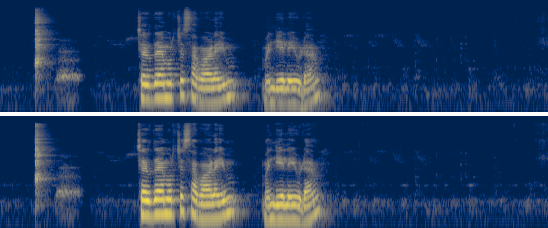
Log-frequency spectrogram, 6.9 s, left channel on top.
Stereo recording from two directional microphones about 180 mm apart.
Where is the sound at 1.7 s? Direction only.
35° right (ahead or behind).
